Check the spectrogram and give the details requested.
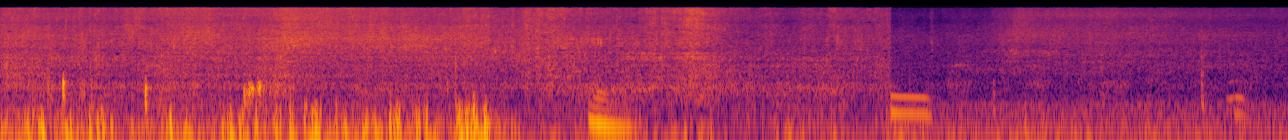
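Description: Catfish pieces sizzling as they fry in an oiled wok over a wood fire, with knocks and scrapes from a wooden spoon stirring them in the first few seconds. The sizzle fades after about five seconds and is much quieter after about seven seconds in.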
